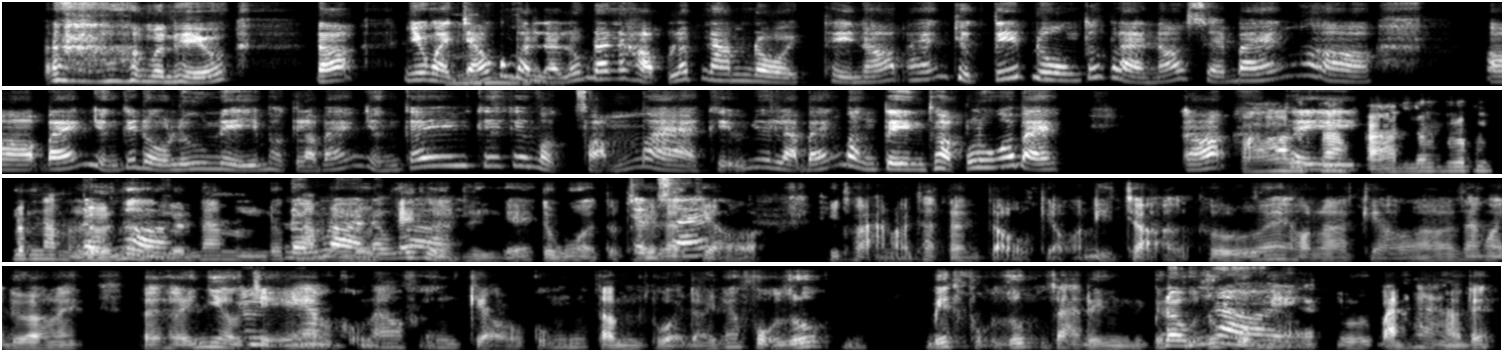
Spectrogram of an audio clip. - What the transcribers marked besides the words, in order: laugh; other background noise; tapping
- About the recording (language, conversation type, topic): Vietnamese, unstructured, Làm thế nào để dạy trẻ về tiền bạc?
